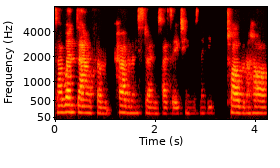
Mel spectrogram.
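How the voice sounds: A woman speaks low in pitch at a fairly quick pace, her voice showing little pitch movement.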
